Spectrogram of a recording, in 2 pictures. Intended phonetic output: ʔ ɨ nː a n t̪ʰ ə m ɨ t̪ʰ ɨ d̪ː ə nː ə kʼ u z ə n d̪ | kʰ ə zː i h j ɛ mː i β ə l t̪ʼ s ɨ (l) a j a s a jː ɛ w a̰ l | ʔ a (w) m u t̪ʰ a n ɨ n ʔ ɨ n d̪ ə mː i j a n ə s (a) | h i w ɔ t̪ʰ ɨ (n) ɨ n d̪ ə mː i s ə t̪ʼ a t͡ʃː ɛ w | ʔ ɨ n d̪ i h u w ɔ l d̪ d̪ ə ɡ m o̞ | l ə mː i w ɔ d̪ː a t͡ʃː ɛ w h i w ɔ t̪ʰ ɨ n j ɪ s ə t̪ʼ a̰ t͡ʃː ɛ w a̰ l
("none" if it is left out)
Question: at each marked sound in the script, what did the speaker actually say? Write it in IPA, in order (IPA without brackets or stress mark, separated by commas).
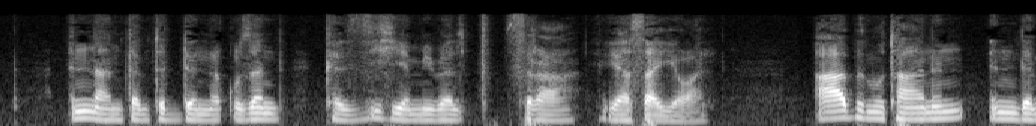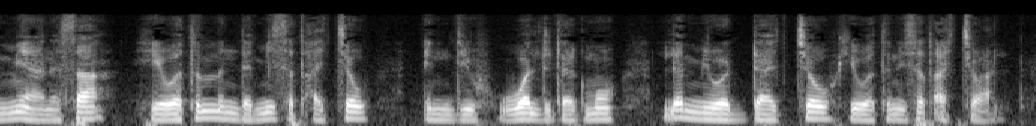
ɾ, β, a, m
